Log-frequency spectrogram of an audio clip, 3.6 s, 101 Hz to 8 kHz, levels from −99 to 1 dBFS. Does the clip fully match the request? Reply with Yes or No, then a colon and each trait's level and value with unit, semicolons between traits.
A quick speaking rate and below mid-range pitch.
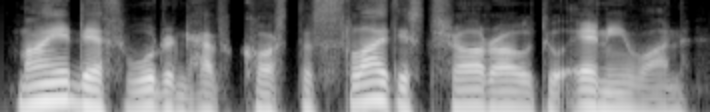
No: average, 185 wpm; low, 115 Hz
